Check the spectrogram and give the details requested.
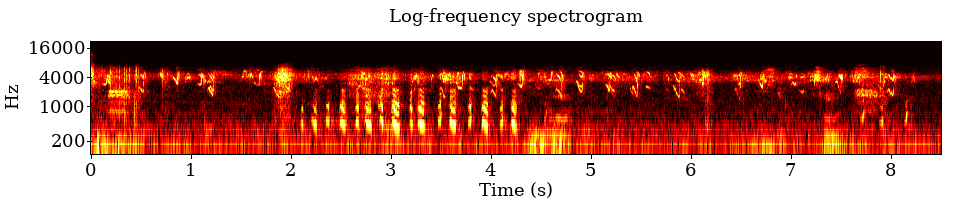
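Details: Grey francolin family group calling: rapid bursts of short, high chirping notes and soft clucks, some in quick runs of a dozen or so, heard fairly faintly over a quiet background.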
